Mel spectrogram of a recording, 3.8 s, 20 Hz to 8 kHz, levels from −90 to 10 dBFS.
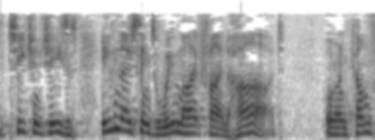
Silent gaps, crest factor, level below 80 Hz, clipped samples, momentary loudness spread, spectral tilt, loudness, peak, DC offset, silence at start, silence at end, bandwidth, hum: none; 16 dB; -52 dBFS; under 0.1%; 7 LU; -6 dB/octave; -15 LUFS; 0 dBFS; under 0.1%; 0 s; 0 s; 6.2 kHz; none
